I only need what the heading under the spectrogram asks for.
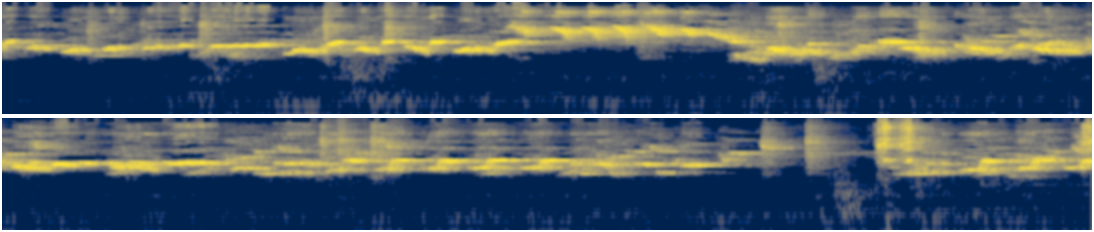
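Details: A caged blorok white-rumped shama sings as a lure to set other birds singing. Continuous varied warbling runs mix rapid trills, a high whistled flourish, and repeated chattering notes; the singing breaks off briefly near the end.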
